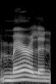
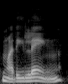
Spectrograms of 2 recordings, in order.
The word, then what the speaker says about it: Marylen: Because it's not Marylen, like spelled like Marilyn Monroe. It's Marylen.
